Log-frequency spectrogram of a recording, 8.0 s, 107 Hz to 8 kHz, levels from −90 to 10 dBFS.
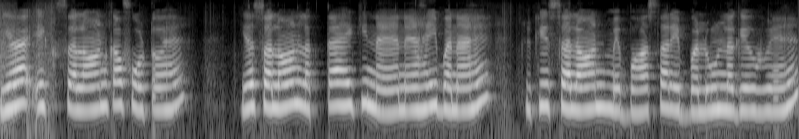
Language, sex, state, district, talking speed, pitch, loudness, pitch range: Hindi, female, Uttar Pradesh, Etah, 180 wpm, 280 Hz, -17 LUFS, 265-300 Hz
